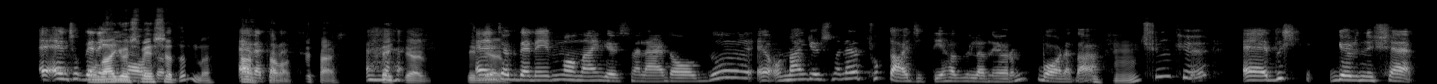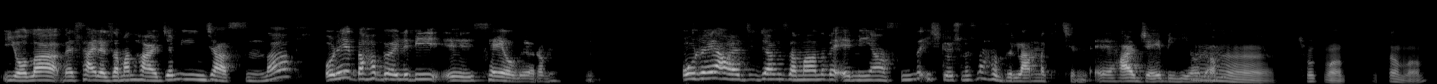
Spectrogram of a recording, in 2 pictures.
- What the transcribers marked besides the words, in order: chuckle
- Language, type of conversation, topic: Turkish, podcast, İş görüşmesine hazırlanırken neler yaparsın?
- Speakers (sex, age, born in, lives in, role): female, 25-29, Turkey, Germany, guest; male, 30-34, Turkey, France, host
